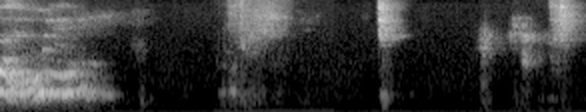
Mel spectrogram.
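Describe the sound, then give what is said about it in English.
A dog makes several short, high-pitched sounds in separate bursts, with silent gaps between them and no talk. “I don't know this damn dog getting on my nerves.”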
